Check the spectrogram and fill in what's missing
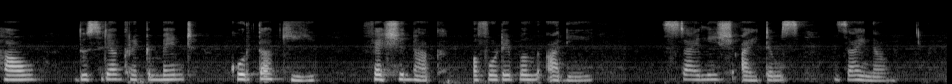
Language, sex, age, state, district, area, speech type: Goan Konkani, female, 30-45, Goa, Salcete, rural, spontaneous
